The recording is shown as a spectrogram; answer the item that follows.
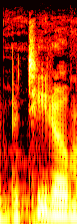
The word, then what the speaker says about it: Betito: And, of course, on social media, at Dr. Laurie Betito. My last name is spelled B-E-T-I-T-O.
